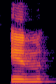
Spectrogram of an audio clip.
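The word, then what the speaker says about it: %in%: next bit so percent in percent that is a special function or a special operator that's an operator percent in percent it's just pronounced in pronounced in but written like that and then you give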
